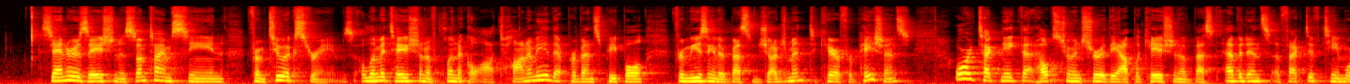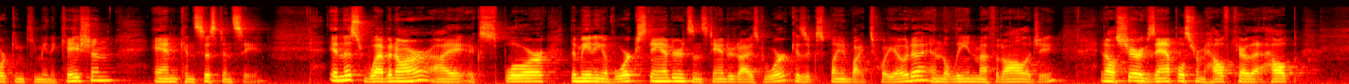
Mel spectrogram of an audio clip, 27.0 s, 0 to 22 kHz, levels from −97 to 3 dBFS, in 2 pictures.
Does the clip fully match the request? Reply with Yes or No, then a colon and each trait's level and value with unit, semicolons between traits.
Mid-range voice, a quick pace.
No: medium, 145 Hz; average, 160 wpm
